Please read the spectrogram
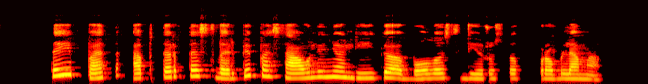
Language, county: Lithuanian, Klaipėda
